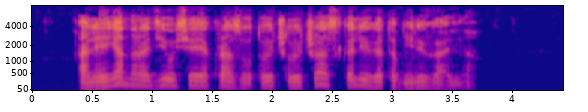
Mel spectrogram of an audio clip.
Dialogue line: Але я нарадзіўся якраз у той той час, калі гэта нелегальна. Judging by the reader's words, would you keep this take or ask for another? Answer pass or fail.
pass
